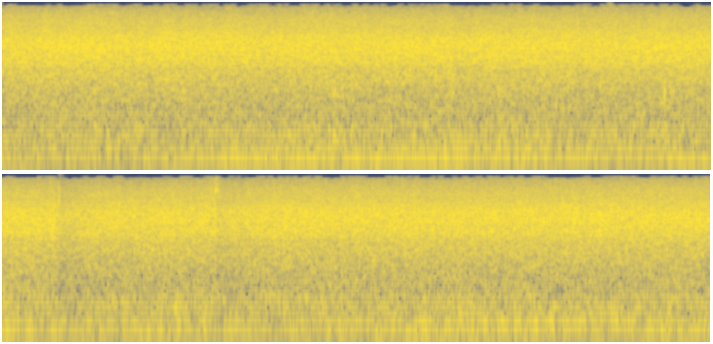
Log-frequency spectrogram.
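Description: Steady, even hiss with a low hum underneath, unchanging throughout; no distinct handling knocks stand out.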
